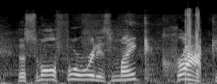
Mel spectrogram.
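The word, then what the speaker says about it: Kragt: small forward is Mike crock it's k-r-a-g-t but pronounced like Ray Kroc 6-3 senior from Grandville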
